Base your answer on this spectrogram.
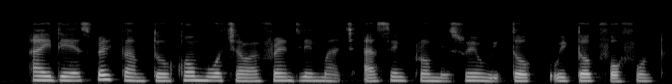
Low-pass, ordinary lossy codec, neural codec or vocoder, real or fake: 7.2 kHz; Opus, 64 kbps; codec, 16 kHz, 2 kbps, FunCodec, trained on LibriTTS, 25 frames a second; fake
